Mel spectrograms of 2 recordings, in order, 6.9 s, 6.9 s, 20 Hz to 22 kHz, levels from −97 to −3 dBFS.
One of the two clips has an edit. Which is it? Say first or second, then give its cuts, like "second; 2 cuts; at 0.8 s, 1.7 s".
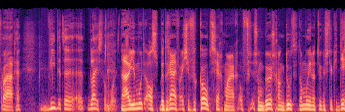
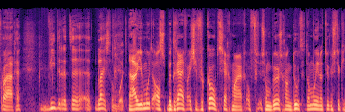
first; 1 cut; at 1.2 s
